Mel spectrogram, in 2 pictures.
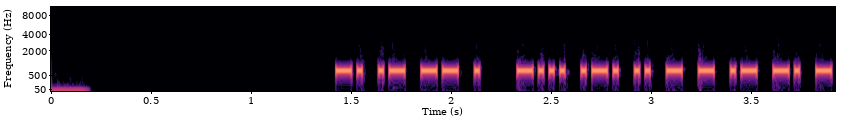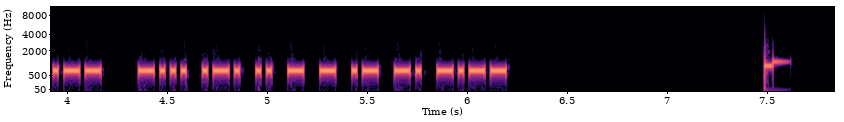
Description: Morse code, heard as a keyed tone, about 41 wpm, 700 Hz. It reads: NAME BRITTANY BRITTANY
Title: Practice QSO - Exchange 1 - Beginning - 45wpm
